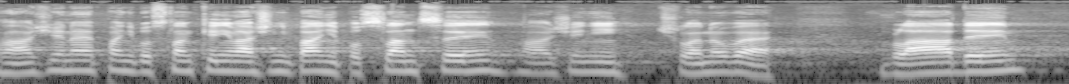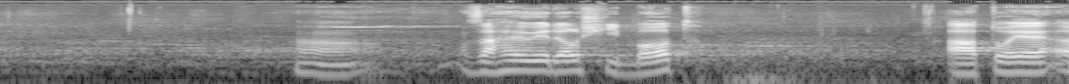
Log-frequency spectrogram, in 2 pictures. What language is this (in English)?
Czech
